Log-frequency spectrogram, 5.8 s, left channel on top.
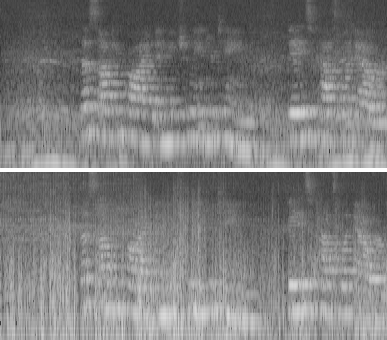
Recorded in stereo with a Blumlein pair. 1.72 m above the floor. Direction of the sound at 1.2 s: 55° right.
